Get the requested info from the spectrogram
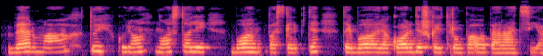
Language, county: Lithuanian, Kaunas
